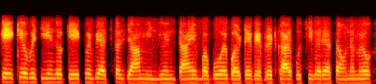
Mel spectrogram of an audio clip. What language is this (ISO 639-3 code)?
snd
